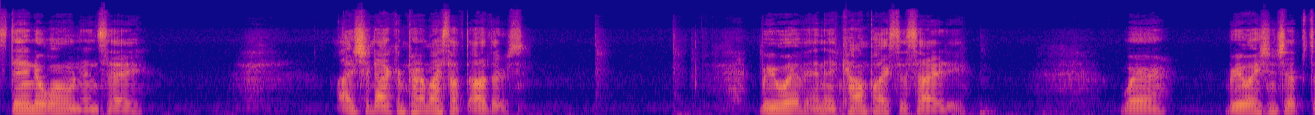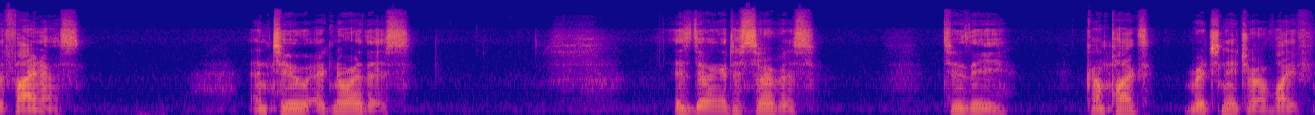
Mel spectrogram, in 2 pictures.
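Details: Adult man with cerebral palsy who describes great limitations and reports feeling unwell; dysarthria (cerebral palsy).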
